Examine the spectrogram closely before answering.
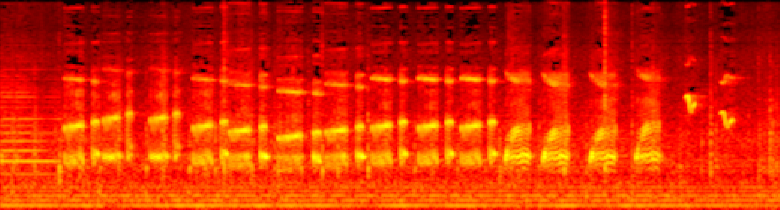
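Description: Circuit-bent Animal Board electronic toy piano: a held tone stops about half a second in. Then the toy's electronic animal-call sound effect repeats rapidly, about three or four times a second, with short gliding chirps near the end.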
